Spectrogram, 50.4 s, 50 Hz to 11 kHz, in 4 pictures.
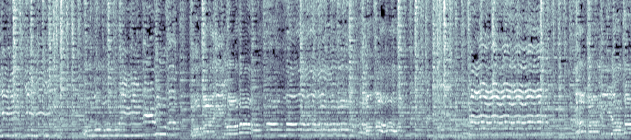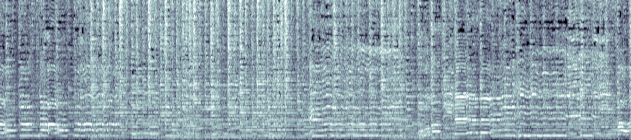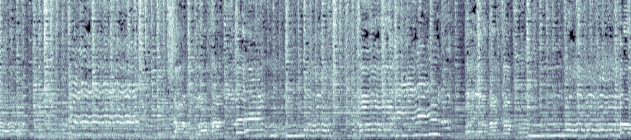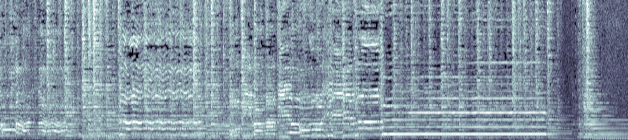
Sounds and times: Guitar: 0:00.0 - 0:50.4
Ukulele: 0:00.0 - 0:50.4.

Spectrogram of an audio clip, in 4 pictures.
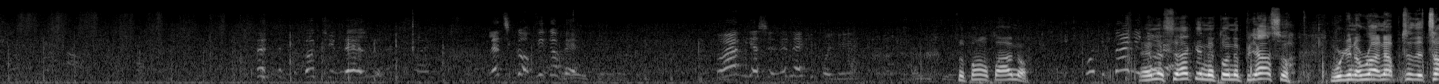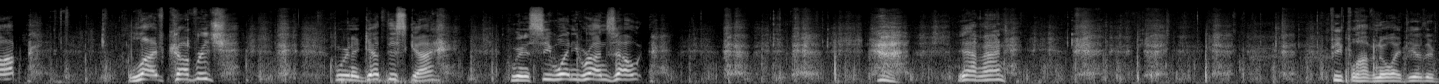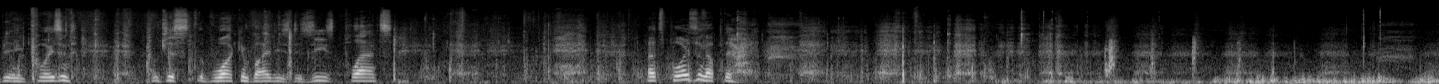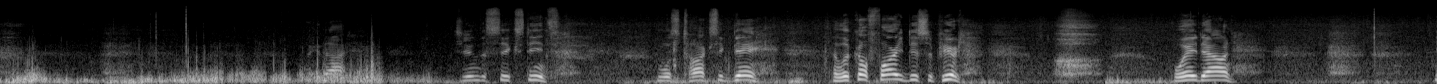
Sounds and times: Outside, rural or natural: 0:00.0 - 0:57.5.

